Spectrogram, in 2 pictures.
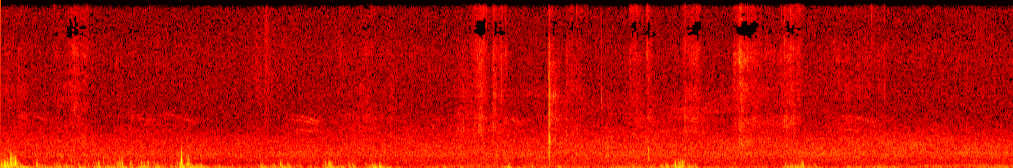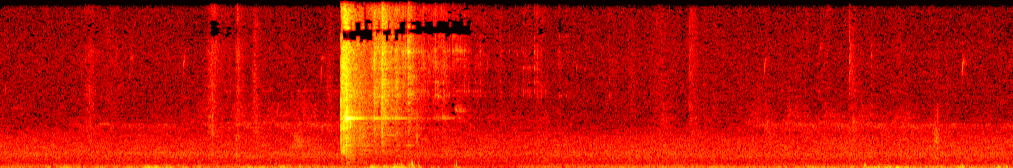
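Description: Low wind rumble on the microphone, then about two-thirds of the way through a single sharp metallic clash with a brief ringing tail: a putted disc striking a metal disc golf basket dead center.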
